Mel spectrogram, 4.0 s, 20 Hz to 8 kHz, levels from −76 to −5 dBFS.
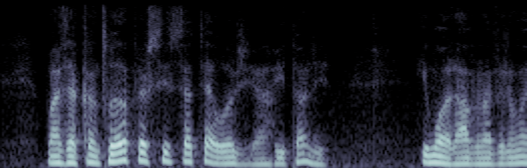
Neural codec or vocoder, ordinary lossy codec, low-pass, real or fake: codec, 16 kHz in and 24 kHz out, 0.8 kbps, FocalCodec, streaming, 65536 codes; AAC, 48 kbps; 7.2 kHz; fake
